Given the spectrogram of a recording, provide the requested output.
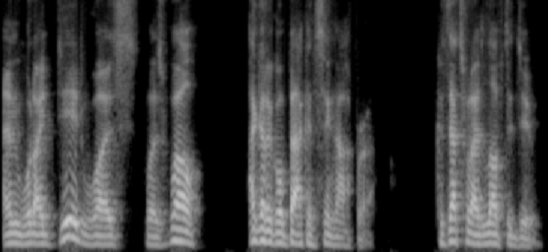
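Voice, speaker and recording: A man with a baritone voice, hosting a podcast and telling his own story earnestly, stumbling over repeated words. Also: moderate pace. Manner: earnest, repetitive restarts. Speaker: podcast host. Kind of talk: personal storytelling in interview.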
